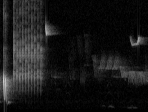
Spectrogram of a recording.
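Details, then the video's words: Thrush nightingale song: a sharp opening note, then a fast dry rattle of about a dozen pulses lasting under a second, followed by near silence and faint high thin notes. "Sounds of Nightingale, Thrush Nightingale Sound Compilation, The Most Beautiful Bird Song"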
